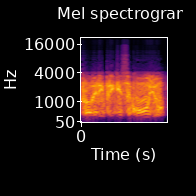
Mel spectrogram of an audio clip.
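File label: Serbian damaged oil mood low, speech; War Thunder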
